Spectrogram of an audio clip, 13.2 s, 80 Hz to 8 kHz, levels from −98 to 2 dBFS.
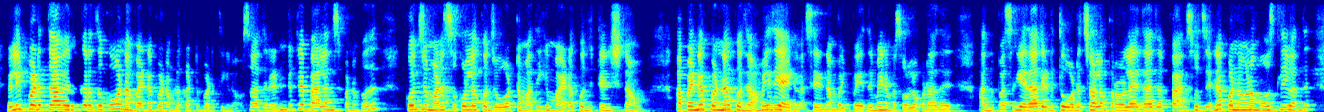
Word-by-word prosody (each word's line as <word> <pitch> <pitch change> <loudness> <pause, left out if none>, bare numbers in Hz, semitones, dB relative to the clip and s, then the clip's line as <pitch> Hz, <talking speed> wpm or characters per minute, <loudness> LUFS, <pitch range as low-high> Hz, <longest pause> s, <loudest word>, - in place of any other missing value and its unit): வெளிப்படுத்தாம 300 +1 +5
இருக்கிறதுக்கும், 290 +3 0
நம்ப 265 -3 +1
என்ன 260 - -4
பண் 265 -2 -4
நம்பள 215 -3 -7
கட்டுப்படுத்திக்கணும். 215 -4 -12
ஸோ - - -10
அது 220 - -10
2 270 +6 -5
த்த 320 - +2
பேலன்ஸ் 255 +1 0
பண்ணும்போது 230 +6 -6 0.3
கொஞ்சம் 295 -1 +3
மனசுக்குள்ள 265 +2 +1
கொஞ்சம் 220 -3 -2
ஓட்டம் 240 -2 -4
அதிகமாயிடும். 230 +2 -4
கொஞ்சம் 215 -4 -5
டென்ஷன் 215 +1 -5
ஆகும். 180 -1 -11 0.3
அப்ப 245 +1 0
என்ன 295 +5 +7
பண்ண, 270 +1 +6
கொஞ்சம் 215 -7 +1
அமைதியாயிடுவேன். 250 -7 +2
சரி 220 -2 -3
நம்ப 195 +1 -5
இப்ப 195 -1 -9
எதுவுமே 230 +6 -1
நம்ம 195 -6 -6
சொல்லக்கூடாது. 200 -2 -4 0.4
அந்த 205 - -4
பசங்க 220 +6 0
எதாவது 240 +1 +5
எடுத்து 230 +2 +1
ஒடச்சாலும் 245 +2 +1
பரவால்ல. 225 +1 +2
எதாவது 230 0 0
ஃபேன்ஸ் 230 +1 -1
ஸ்விட்ச் 250 -1 -3
என்ன 310 - +3
பண்ணுவாங்கன்னா 275 -1 +4
மோஸ்ட்லி 265 +3 -1
வந்து, 270 +4 -7
245 Hz, 205 wpm, -25 LUFS, 220-270 Hz, 0.4 s, என்ன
